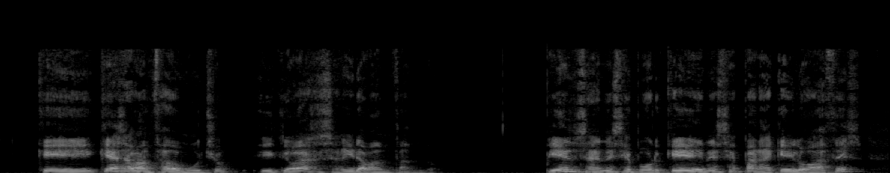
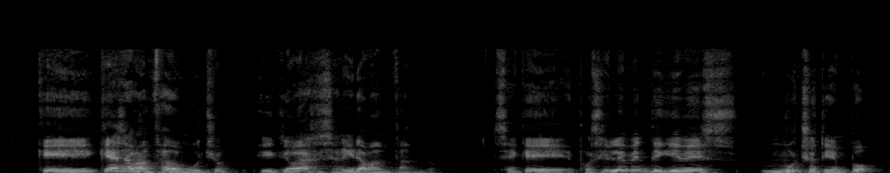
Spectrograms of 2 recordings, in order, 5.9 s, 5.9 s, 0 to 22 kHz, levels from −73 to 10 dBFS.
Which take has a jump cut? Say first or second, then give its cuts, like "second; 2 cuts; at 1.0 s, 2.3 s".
second; 1 cut; at 3.1 s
